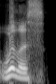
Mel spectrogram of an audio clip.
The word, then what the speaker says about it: Willys: And I wouldn't say Willys, like, or Willys, like, right. – like, you know, what you talking about, Willys? but Willys, and that's how it's pronounced.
